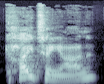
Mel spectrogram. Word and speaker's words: Kition: Their fuller name is Athletic Union, I'm going to pronounce it Kaition, K-I-T-I-O-N, of Larnaca.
